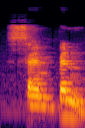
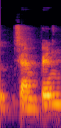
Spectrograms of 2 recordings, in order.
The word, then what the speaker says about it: champagne: Success with शैंपेन, देखो इसके उच्चारण में आपको प्रॉब्लम हो सकता है, इसको चैंपेन नहीं पढ़ेंगे, शैंपेन।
